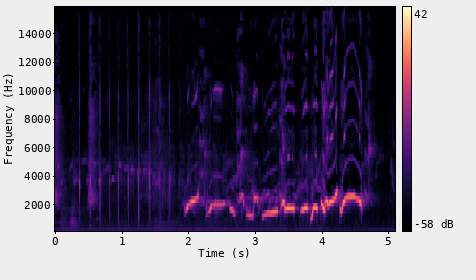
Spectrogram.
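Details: White-rumped shama (murai batu) song to trigger other shamas to sing: a fast, continuous stream of varied looping whistles lasting about three seconds, after faint high chirping.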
